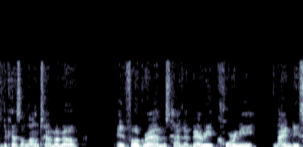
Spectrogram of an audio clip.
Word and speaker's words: Infogrames: First of all, it's pronounced Infogrames, but nobody cares because whatever.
